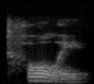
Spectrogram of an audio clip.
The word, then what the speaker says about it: Tolle: of Now by Eckhart Tolle yep and uh is it totally so yeah yeah and um spell totally yeah what's that it's spelled totally but I think he calls it toll yeah and and he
